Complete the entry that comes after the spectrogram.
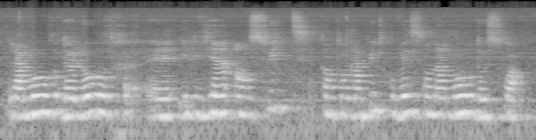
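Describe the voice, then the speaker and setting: Noticeable background noise and audible room echo surround a woman's fairly high voice. She speaks in a monotone, flat intonation. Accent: slight Belgian. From Belgium. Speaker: speaker on personal growth. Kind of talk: public talk. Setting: library lecture with audience. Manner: hesitant, many fillers.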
